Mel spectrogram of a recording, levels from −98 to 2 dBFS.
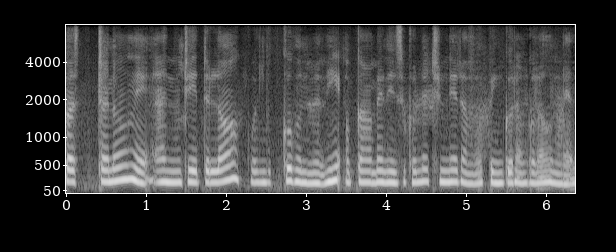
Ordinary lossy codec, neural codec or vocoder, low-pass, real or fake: none; codec, 16 kHz, 0.8 kbps, ZipCodec; none; fake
